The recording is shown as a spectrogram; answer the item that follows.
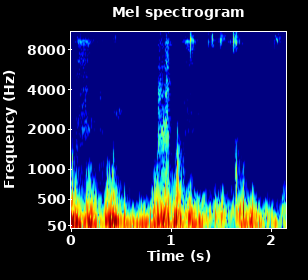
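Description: Footsteps of a person walking up a steep concrete road, about one every half second, with breathing and a low rumble close to the phone's microphone.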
